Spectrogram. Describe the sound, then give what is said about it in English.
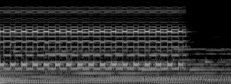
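A hotel-room telephone rings with a rapid, warbling electronic trill, bright and steady, before cutting off abruptly near the end. “Sherry Wong was asleep in her hotel room when the phone rang.”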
